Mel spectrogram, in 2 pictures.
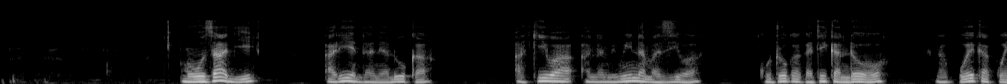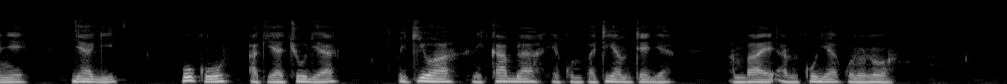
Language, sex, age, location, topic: Swahili, male, 25-35, Dar es Salaam, finance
